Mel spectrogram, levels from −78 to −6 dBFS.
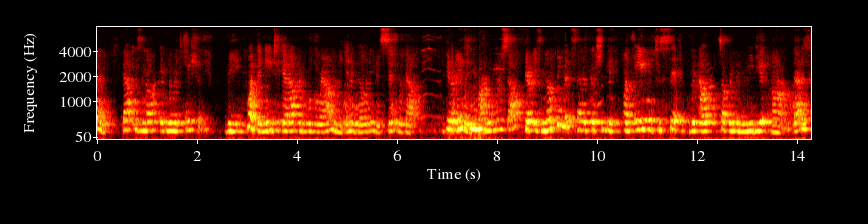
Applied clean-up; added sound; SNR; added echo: neural separator model SepFormer DNS4.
